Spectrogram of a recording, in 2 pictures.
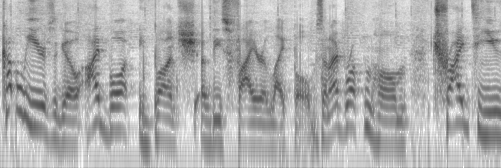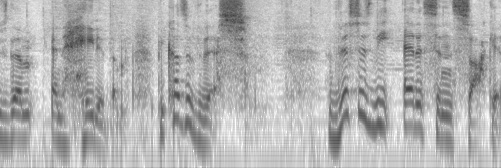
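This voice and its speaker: A man talks at a moderate pace while music plays faintly behind him. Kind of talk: tutorial. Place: workshop.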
